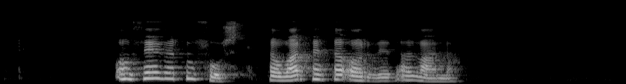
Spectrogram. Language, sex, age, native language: Icelandic, female, 50-59, Icelandic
